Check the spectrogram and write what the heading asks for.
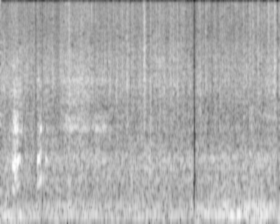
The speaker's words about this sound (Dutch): Ja, begin je nu meer te regenen. Misschien hoor je dat wel een beetje. Sorry daarvoor.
